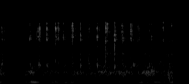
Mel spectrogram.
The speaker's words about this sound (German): ich würde das jetzt einfach nur mal zerknüllen, sodass man es nicht lesen kann. Und wenn hier irgendwie in meiner Hand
